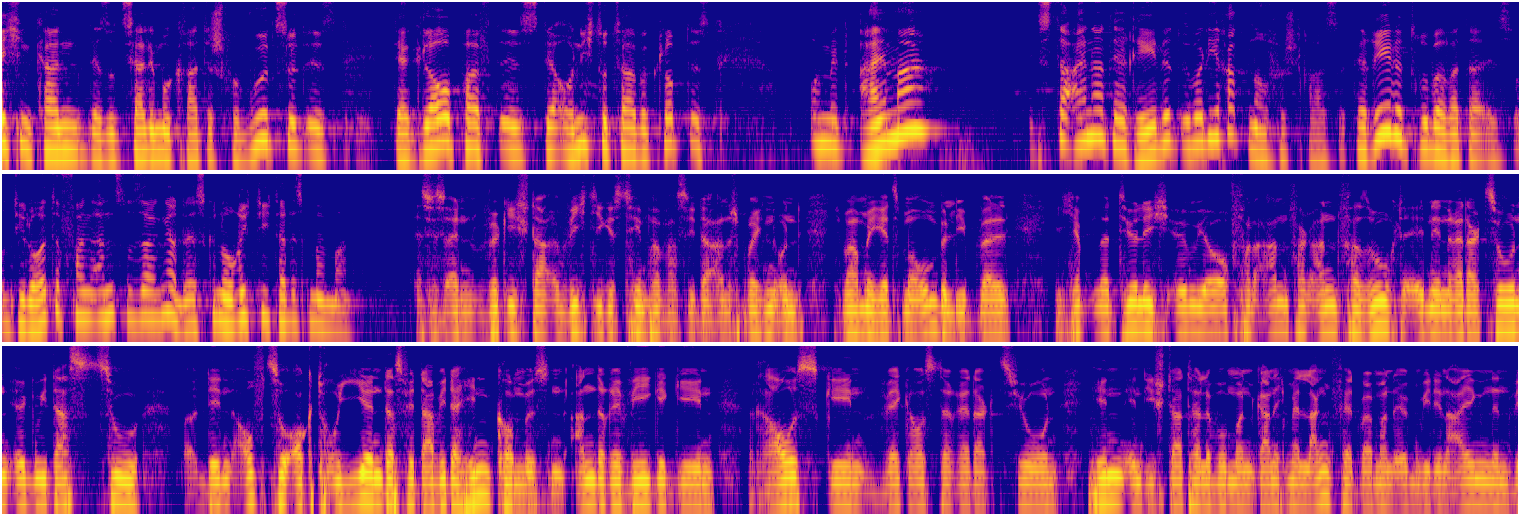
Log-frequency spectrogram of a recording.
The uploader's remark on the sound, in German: Im RP-Zelt beim Campfire-Festival in Düsseldorf.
